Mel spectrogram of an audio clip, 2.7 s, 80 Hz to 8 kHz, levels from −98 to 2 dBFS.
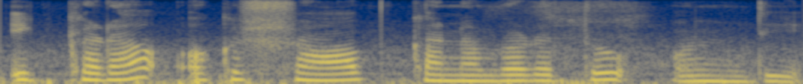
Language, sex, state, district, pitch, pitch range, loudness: Telugu, female, Telangana, Mahabubabad, 210 Hz, 200-235 Hz, -16 LUFS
